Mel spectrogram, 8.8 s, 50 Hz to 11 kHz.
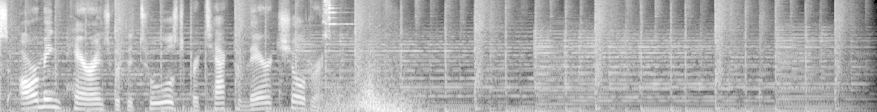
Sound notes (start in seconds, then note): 3.0 resolute music; 3.1 screen whooshes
